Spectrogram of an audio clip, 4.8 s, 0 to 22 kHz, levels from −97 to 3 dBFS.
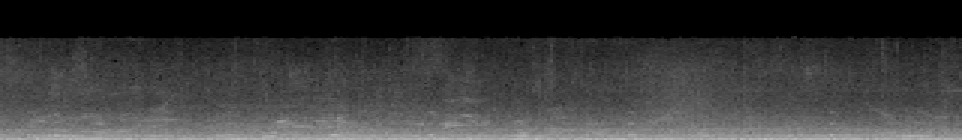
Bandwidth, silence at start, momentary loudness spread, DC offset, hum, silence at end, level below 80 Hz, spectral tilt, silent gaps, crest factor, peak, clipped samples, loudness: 16 kHz; 0 s; 1 LU; under 0.1%; none; 0 s; -36 dBFS; -6.5 dB/octave; none; 14 dB; -16 dBFS; under 0.1%; -31 LUFS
